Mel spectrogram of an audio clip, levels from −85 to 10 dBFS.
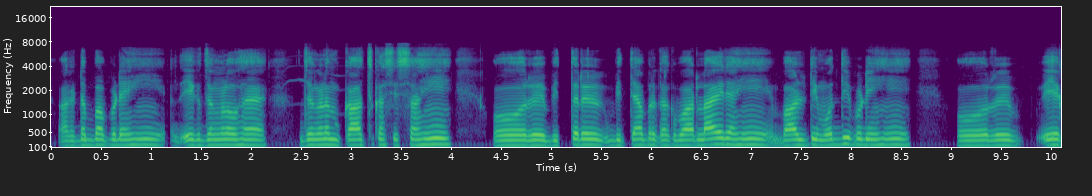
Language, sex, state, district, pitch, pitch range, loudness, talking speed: Marwari, male, Rajasthan, Churu, 150 Hz, 145-155 Hz, -17 LUFS, 170 wpm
